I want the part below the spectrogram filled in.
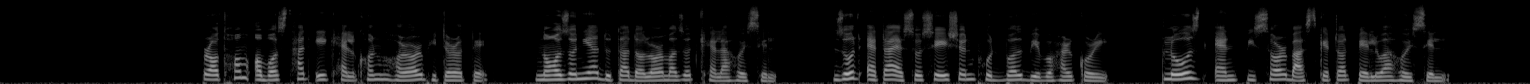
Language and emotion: Assamese, neutral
